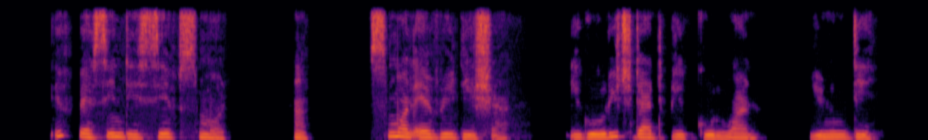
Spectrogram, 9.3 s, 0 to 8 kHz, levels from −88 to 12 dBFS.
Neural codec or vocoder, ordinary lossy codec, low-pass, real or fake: codec, 16 kHz, 16 kbps, FunCodec, trained on Chinese and English, 50 frames a second; none; 7.2 kHz; fake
